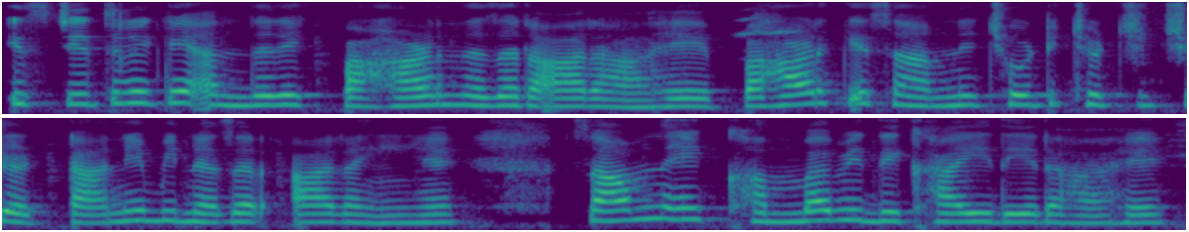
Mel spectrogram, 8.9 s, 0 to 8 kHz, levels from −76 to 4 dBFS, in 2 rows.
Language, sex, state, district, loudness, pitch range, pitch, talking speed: Hindi, female, Maharashtra, Dhule, -27 LUFS, 220-260 Hz, 240 Hz, 190 wpm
